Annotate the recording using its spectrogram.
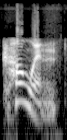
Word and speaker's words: Cohen: Cohen. – Oh, yeah, Cohen. – So, a good boy's name, yes. – Mm-hmm. It rhymes with Owen.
